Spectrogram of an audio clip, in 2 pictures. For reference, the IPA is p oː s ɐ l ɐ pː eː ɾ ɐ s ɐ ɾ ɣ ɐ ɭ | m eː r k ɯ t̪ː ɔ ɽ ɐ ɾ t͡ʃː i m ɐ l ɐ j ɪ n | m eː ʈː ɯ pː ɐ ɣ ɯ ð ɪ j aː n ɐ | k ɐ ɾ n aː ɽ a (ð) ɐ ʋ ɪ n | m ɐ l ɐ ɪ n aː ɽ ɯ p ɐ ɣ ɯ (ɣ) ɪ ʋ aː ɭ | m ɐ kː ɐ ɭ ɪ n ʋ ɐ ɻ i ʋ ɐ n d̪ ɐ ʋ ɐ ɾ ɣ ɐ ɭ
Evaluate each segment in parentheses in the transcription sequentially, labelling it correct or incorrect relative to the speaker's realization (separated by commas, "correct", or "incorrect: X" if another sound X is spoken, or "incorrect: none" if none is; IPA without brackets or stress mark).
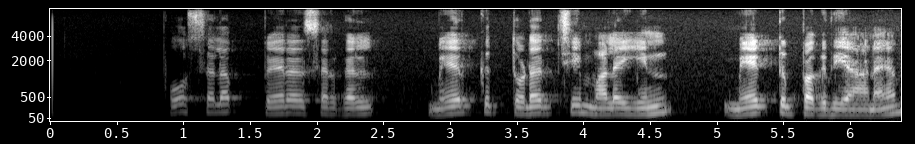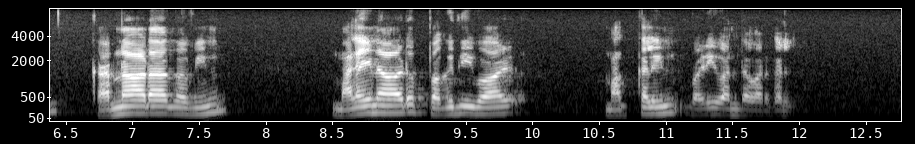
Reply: incorrect: ɣ, incorrect: ð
